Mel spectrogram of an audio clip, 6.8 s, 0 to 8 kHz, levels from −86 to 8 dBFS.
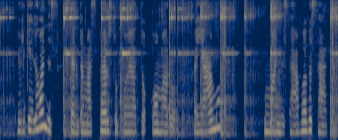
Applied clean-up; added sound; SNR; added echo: none; Coin (dropping); -2 dB; none.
